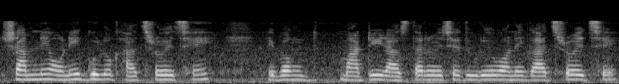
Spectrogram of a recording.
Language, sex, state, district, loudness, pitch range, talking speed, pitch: Bengali, female, Bihar, Katihar, -17 LUFS, 205-225 Hz, 115 wpm, 215 Hz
